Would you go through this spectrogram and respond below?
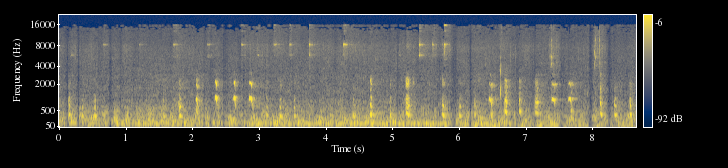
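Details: Two silky terrier puppies, Winnie and Chunk, 19 days old with newly opened eyes, taking wobbly first steps; thin high squeaks come in frequent short bursts throughout, over a steady low indoor hum.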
